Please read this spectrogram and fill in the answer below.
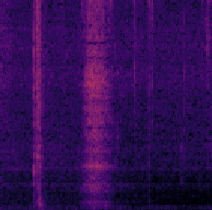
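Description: Near silence with faint handling of trading cards: a soft click about half a second in and a brief swish of a card sliding off the stack around a second in.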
